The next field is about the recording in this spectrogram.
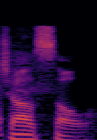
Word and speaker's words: Charles Soule: Like, we've mispronounced his name so consistently that I now can't remember what's the actual correct way. – Charles Soule. – Soule, there we go.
